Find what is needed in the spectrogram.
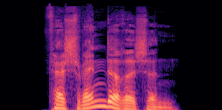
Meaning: inflection of verschwenderisch: 1. strong genitive masculine/neuter singular 2. weak/mixed genitive/dative all-gender singular 3. strong/weak/mixed accusative masculine singular
- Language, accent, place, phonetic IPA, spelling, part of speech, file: German, Germany, Berlin, [fɛɐ̯ˈʃvɛndəʁɪʃn̩], verschwenderischen, adjective, De-verschwenderischen.ogg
